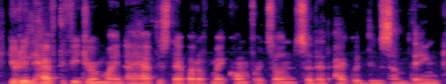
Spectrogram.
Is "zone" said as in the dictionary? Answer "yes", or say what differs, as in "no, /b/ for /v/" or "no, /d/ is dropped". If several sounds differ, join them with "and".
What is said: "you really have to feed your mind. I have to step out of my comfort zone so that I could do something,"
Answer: no, /s/ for /z/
